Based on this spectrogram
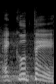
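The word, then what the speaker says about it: Ecoutez: Ekute. Iya. Bacanya ekute apa ekutes? Ekute.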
